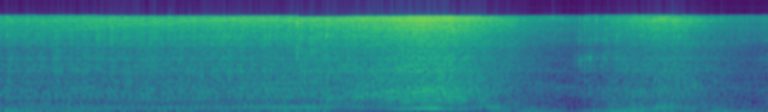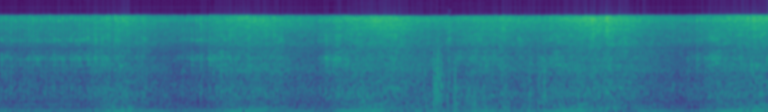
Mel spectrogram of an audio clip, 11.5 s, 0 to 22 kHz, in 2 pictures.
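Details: Peugeot 306 XLdt cold diesel start after two glow plug cycles and long cranking, throttle floored: fires then revs slowly and heavily, surging unevenly; injectors first suspected, turned out to be two dead glow plugs.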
